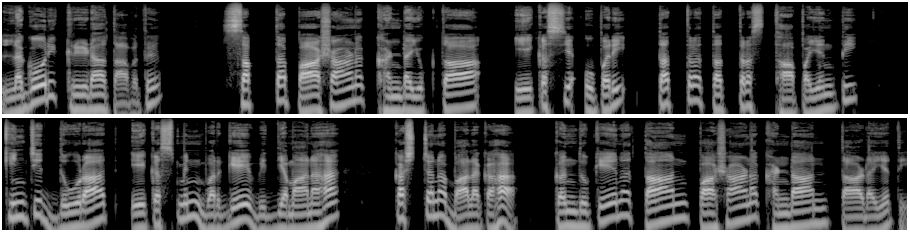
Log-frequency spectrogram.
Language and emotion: Sanskrit, neutral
